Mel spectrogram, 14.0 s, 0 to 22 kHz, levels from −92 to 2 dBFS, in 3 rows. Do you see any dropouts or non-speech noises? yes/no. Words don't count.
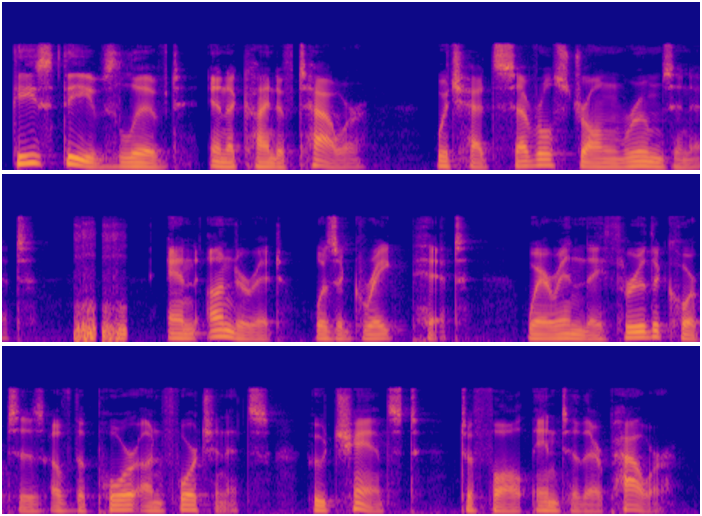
yes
